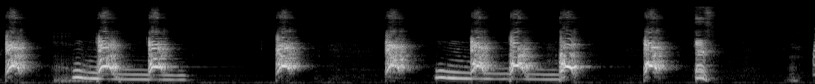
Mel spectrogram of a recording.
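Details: A Jack Russell Terrier in a barking competition gives sharp, high barks in quick bursts while a person answers with lower, drawn-out bark-like sounds.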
